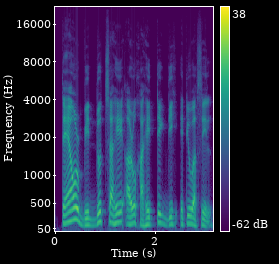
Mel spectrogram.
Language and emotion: Assamese, neutral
